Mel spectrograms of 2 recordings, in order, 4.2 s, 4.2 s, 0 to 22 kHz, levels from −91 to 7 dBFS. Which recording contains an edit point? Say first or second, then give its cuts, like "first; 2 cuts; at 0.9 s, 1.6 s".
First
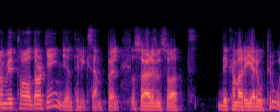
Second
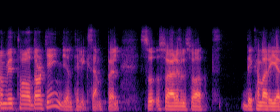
first; 1 cut; at 2.0 s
